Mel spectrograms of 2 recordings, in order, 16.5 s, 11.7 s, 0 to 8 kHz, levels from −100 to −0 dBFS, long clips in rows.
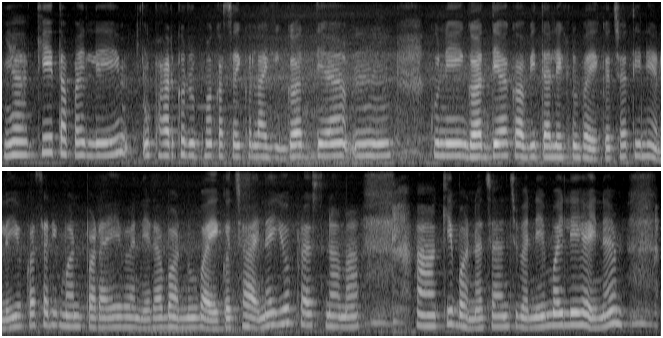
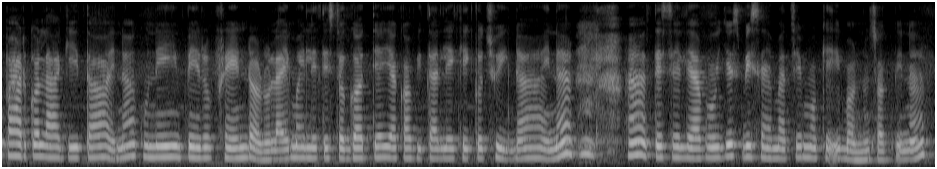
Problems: none marked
